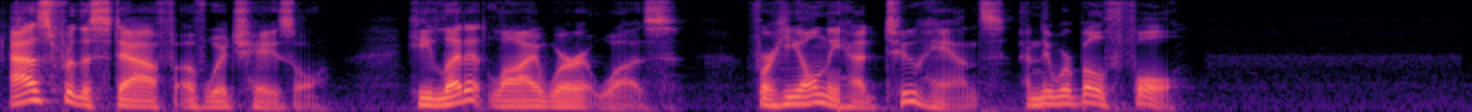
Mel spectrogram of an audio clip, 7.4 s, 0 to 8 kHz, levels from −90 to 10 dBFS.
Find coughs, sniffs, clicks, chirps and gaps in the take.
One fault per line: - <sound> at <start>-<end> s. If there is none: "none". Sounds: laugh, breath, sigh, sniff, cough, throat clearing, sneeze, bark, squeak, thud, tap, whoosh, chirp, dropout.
none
